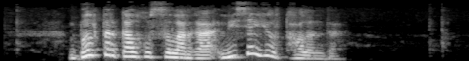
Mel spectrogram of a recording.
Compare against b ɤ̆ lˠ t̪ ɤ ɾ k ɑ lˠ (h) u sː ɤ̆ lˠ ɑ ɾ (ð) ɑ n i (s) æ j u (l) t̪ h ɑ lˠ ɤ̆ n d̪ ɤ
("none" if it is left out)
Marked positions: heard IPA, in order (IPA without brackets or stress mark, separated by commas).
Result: χ, ʁ, s, ɾ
